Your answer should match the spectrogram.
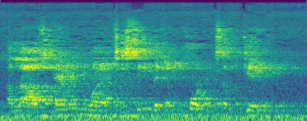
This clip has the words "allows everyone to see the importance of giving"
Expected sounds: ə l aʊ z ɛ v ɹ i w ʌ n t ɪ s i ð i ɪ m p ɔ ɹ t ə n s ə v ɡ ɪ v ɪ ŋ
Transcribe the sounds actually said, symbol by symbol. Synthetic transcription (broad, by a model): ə l aʊ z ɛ ɹ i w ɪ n t ɪ s i ð i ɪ m p ɔ ɹ t n s ə v ɡ ɪ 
